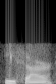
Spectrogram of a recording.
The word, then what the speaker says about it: ESR: so this one is called esr which is pronounced esar there even became a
